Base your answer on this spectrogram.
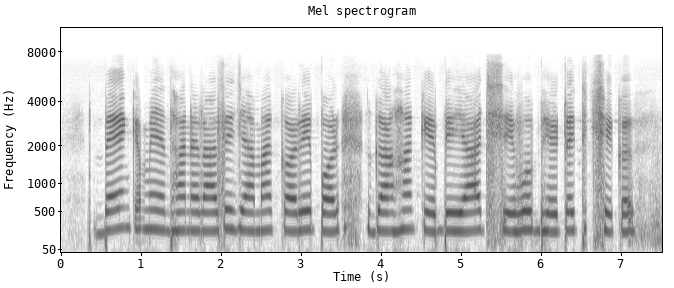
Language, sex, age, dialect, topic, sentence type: Maithili, female, 18-24, Eastern / Thethi, banking, statement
